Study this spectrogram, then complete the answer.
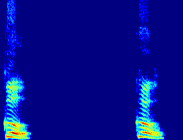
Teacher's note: So the back of the tongue is the active articulator. The back of the tongue and the soft pallet is the passive articulator.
